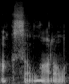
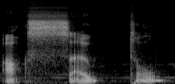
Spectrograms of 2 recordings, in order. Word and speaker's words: Oxyotl: Uh as far as the skill tree is concerned, Oxyotl doesn't have It's not Oxyotl. It's Ox It's Ox Ohtl.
